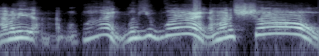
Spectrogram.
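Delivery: shouting. Answering someone who keeps pestering in the middle of a show, yelling. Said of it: "Nick's the one yelling at him".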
